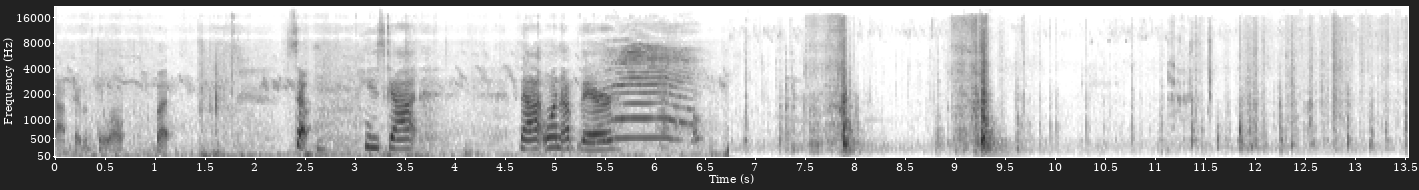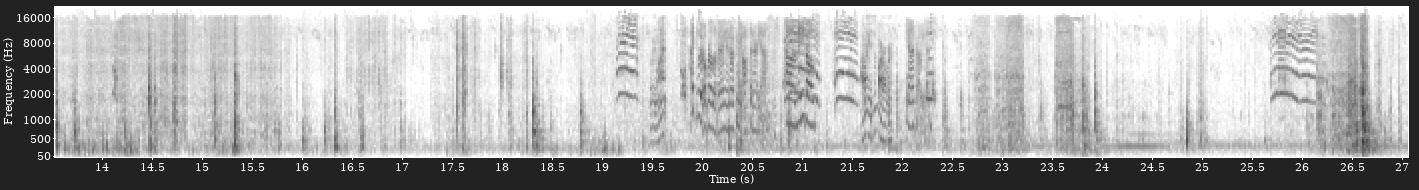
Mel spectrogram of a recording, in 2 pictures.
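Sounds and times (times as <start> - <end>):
rustling and clattering of objects: 0.0 - 4.6, 6.5 - 27.0
chickens chirping: 0.0 - 6.8.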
